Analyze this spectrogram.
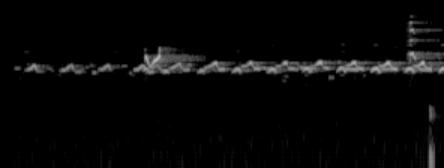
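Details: Wild common redshank singing in natural surroundings in Greece: a fast, yodelling run of clear, wavering whistles at one even pitch that grows louder and goes on without a break, with a brief sharper note near the middle.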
